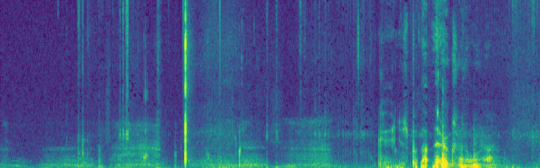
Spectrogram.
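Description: A man whispering under his breath, with faint handling knocks and one sharp click a little under three seconds in.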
